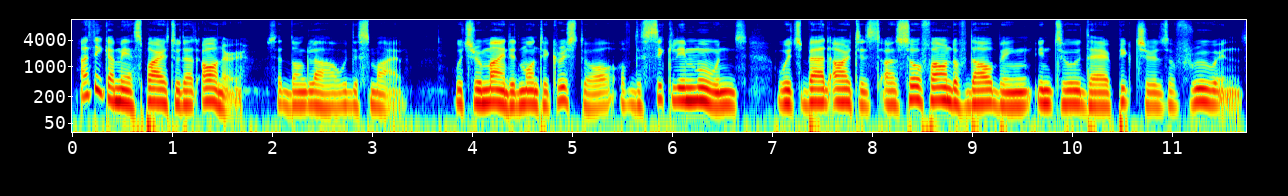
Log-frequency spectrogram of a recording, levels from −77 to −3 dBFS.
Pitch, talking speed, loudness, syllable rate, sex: 140 Hz, 175 wpm, -16 LUFS, 4.8 syllables/s, male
